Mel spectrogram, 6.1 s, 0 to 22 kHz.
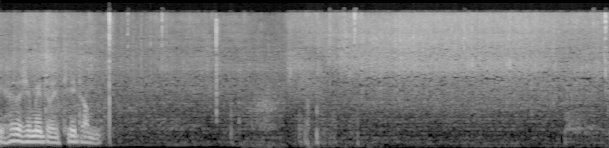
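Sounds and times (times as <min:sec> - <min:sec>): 
speech: 0:00.0 - 0:01.1
food sizzling on a hot grill: 0:00.0 - 0:06.0
sharp pops and crackles of grilling food: 0:00.4 - 0:04.2.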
